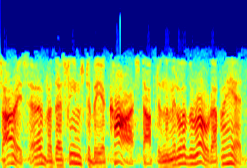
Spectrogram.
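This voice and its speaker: An actor playing a proper, deferential butler in a 1930s radio drama. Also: male voice, mid-range voice, big pitch swings, quick pace, natural voice. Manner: formal, deferential. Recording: noisy, tinny 1930s radio broadcast recording.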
